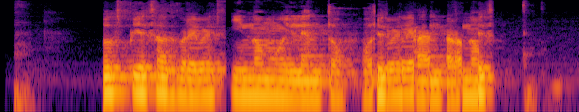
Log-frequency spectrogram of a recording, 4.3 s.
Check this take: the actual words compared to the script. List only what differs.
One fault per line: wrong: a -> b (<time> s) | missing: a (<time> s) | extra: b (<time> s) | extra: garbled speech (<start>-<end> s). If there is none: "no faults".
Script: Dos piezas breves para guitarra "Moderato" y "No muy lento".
missing: para guitarra Moderato (1.7 s)
extra: garbled speech (2.7-3.7 s)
